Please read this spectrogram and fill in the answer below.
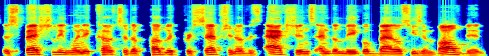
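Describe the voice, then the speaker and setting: A man's voice: mid-range voice, a bit bright, no room sound. A man delivering scripted explanatory commentary in a methodical, expository way as a video commentator.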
